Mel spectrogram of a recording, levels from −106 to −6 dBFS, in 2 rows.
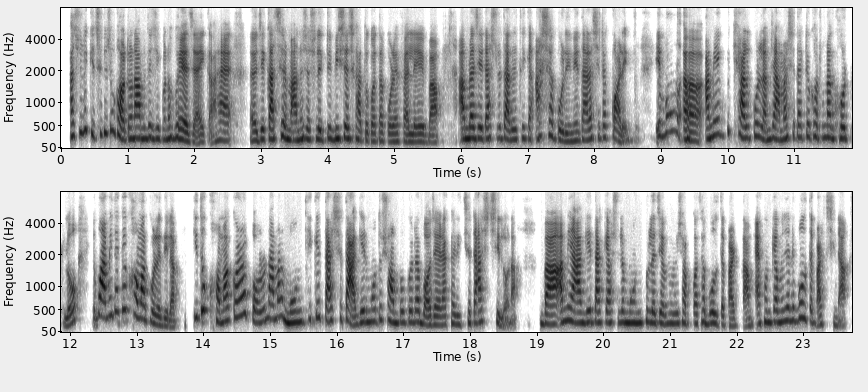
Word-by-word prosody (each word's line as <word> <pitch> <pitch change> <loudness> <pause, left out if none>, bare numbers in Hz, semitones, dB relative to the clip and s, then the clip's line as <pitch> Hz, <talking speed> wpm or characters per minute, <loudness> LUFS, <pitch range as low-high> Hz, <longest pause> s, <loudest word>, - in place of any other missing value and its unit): আসলে 355 +8 0
কিছু, 315 -2 -4
কিছু, 350 +3 -1
ঘটনা 230 +2 +4
আমাদের 235 +2 -1
জীবনে 220 0 -2
হয়ে 210 -6 +6
যায় 160 - 0
কা - - -6
হ্যাঁ 185 -2 +2 0.5
যে 215 - +2
কাছের 220 +6 +4
মানুষ 195 +4 +2
আসলে 210 +1 -3
একটু 230 - -6
বিশ্বাস 230 0 +2
ঘাতকতা 180 -3 -4
করে 165 0 -2
ফেলে 160 0 -1 0.2
বা 150 - +3 0.4
আমরা 230 +1 +5
যেটা 230 -1 +1
আসলে 235 0 -12
তাদের 210 +1 +1
থেকে 230 -1 -5 0.2
আশা 295 0 -4
করিনি 180 -3 -2
তারা 200 +2 +1
সেটা 250 +1 -7
করে। - - 0 0.5
এবং 350 +6 -3 0.2
আ - - +7 0.3
আমি 240 +6 +3
একটু 295 +4 -10
খেয়াল 245 -6 +4
করলাম 265 -8 0
যে - - +2
আমার 220 +3 0
সাথে 265 -1 -6
একটা 270 +2 -6
ঘটনা 250 0 -1
ঘটল। 235 -1 -2 0.4
এবং 390 - +2
আমি 345 - -6
তাকে - - -3
ক্ষমা 340 -6 +5
করে 205 -6 0
দিলাম। 140 -3 -3 0.3
কিন্তু 340 +9 +2
ক্ষমা 250 +1 +3
করার 370 +5 +3
পরও 235 0 -2
না - - +2
আমার 350 +3 -2
মন 230 +1 +3
থেকে 295 +3 -9
তার 245 +1 +4
সাথে 300 - 0
আগের 235 +7 -2
মতো 255 +3 -7
সম্পর্কটা 235 0 -1
বজায় 180 0 0
রাখার 195 +2 -6
ইচ্ছাটা 220 +4 -4
আসছিল 240 -1 -8 0.2
না। - - -13 0.4
বা 200 -1 +8 0.2
আমি 265 +3 -1
আগে 225 +1 0
তাকে 230 +1 +1
আসলে 230 0 -7
মন 225 0 +2
খুলে 235 -3 -2
যেভাবে 210 0 -4
সব 210 -1 -4
কথা 210 +4 -4
বলতে 210 -4 -2
পারতাম। 155 0 -3
এখন 235 +4 -3
কেমন 240 -1 -1
জানি 270 0 -3
বলতে 315 -6 -1
পারছি 190 +2 -4
না। - - -1
230 Hz, 210 wpm, -23 LUFS, 205-255 Hz, 0.5 s, বা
